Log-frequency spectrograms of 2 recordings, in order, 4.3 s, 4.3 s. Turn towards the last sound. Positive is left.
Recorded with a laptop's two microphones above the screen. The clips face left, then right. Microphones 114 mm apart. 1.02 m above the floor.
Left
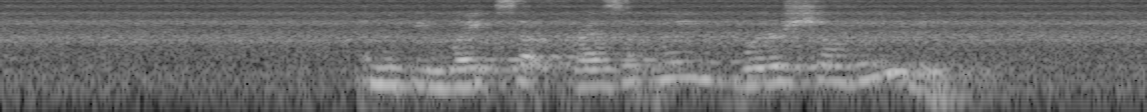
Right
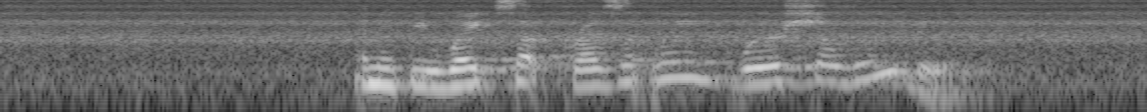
turn(degrees=-40)  # may be behind; listen again after turning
